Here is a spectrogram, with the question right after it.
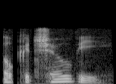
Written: Okeechobee, Lake

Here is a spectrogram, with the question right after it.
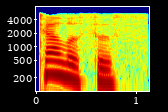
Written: telesis

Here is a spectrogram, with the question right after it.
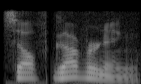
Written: self-governing

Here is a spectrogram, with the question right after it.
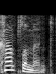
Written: complement

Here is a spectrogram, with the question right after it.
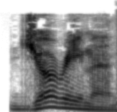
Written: juryman

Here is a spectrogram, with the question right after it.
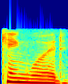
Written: kingwood

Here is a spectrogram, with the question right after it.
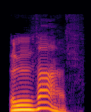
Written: Lvov

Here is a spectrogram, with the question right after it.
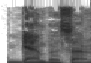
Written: gambeson

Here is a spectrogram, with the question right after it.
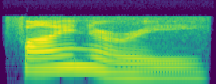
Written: finery

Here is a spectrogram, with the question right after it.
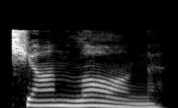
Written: qianlong

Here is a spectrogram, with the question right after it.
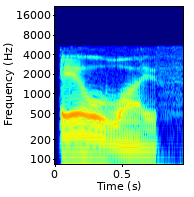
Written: alewife

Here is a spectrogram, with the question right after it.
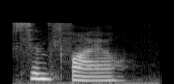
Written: symphile

